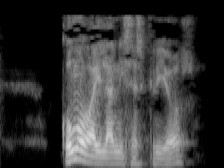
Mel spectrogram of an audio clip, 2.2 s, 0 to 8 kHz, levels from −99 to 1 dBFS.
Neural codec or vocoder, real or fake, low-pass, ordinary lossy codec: codec, 16 kHz, 4 kbps, X-Codec, WavLM features, trained on Multilingual LibriSpeech; fake; 7.2 kHz; MP3, 24 kbps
